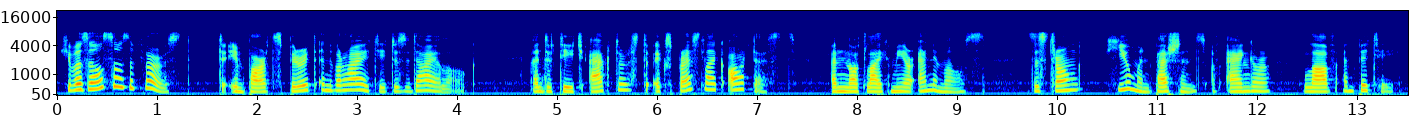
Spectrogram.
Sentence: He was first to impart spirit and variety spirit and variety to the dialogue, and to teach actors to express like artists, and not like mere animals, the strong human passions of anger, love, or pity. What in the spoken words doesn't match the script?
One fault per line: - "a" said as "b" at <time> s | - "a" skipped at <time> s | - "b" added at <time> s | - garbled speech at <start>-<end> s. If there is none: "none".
- "also the" added at 0.3 s
- "spirit and variety" skipped at 3.3 s
- "or" said as "and" at 12.9 s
